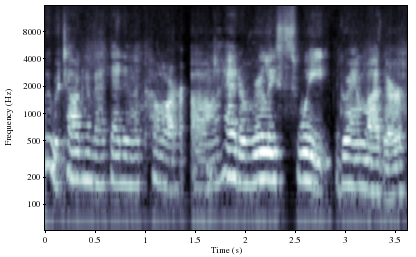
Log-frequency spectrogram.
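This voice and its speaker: With a Southern US accent, a woman with a fairly low pitch speaks at a moderate pace with ordinary pitch variation. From US South, rural West Tennessee. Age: 70s. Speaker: grandmother, oral history interviewee. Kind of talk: oral history interview. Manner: hesitant, many fillers.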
